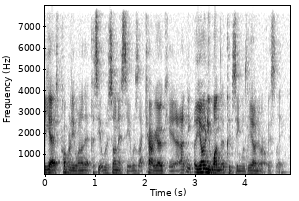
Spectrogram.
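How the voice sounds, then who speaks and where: This man speaks at a very fast pace with a London accent. His pitch is medium, with ordinary variation. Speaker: musician. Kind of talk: casual interview chat. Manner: loud; animated.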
